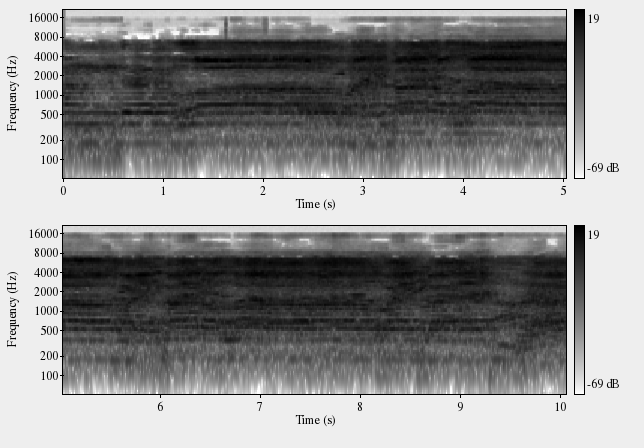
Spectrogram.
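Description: Voices chanting devotional phrases in long, held lines that slide between notes, with short breaks between phrases.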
